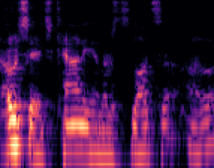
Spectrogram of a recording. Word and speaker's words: Osage: age with my brothers my Osage Brothers was zaji is how they say it um and so I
